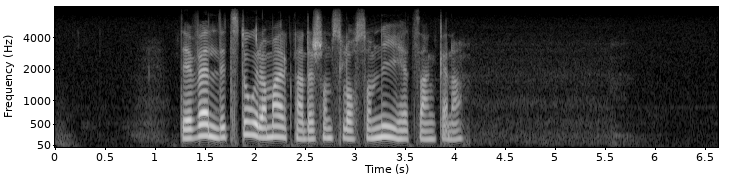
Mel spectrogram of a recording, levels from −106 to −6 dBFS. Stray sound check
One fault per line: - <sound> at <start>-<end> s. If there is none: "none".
none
